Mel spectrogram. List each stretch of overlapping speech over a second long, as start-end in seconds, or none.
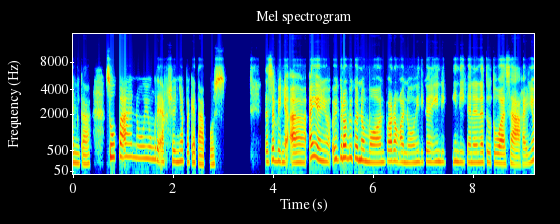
none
